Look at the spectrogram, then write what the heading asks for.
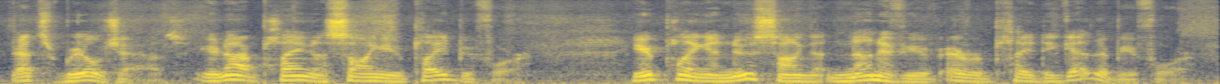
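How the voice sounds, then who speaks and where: At a fairly quick pace, a somewhat breathy man of medium pitch speaks with very wide pitch swings. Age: 70s. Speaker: sound researcher and musician. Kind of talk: live stream talk. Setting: live stream. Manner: casual, halting.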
